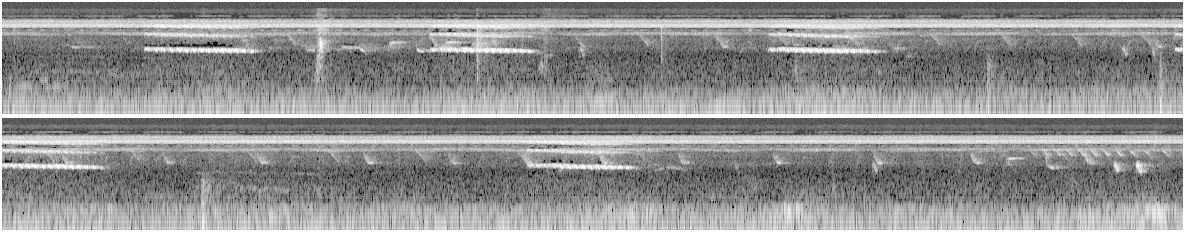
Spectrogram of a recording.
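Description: Steady high-pitched insect drone, with a bird calling a single falling whistled note five times, a few seconds apart. There is also a sharp click about four seconds in.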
